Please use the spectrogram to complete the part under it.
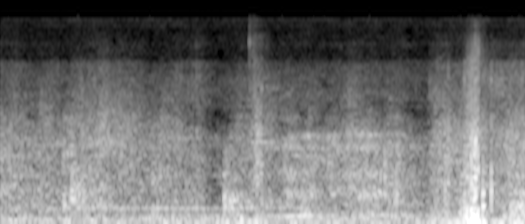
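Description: Footsteps shuffle softly.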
